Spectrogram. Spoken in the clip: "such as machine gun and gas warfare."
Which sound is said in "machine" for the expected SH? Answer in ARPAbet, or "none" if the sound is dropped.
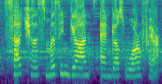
S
